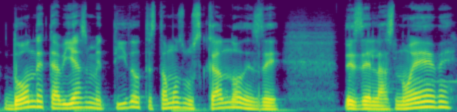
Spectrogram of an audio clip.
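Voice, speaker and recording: A man's voice: mid-range voice, unhurried, darkish tone, lightly acted. A man voicing an anxious village mother pleading as she searches for her lost son.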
